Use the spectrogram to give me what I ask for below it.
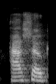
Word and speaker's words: Ashok: Do I pronounce them correctly? That's her grandparents. Ashok and Morag, yes.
